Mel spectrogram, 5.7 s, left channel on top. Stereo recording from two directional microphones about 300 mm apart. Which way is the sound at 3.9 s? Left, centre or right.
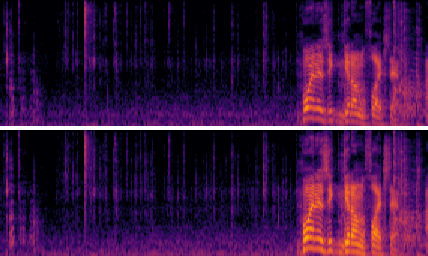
Centre.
